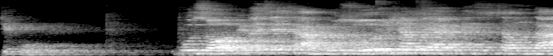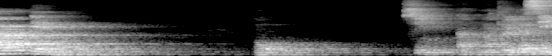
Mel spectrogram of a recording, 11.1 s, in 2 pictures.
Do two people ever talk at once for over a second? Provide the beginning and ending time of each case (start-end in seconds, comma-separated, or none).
none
